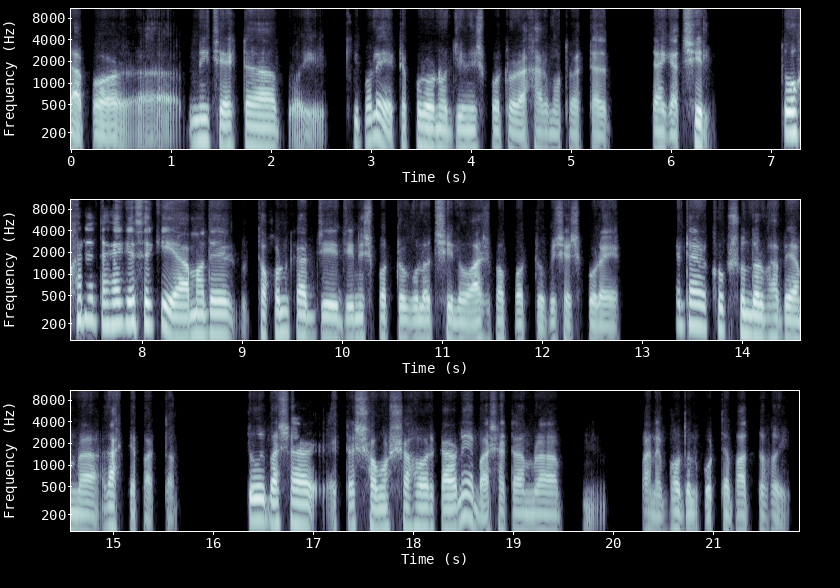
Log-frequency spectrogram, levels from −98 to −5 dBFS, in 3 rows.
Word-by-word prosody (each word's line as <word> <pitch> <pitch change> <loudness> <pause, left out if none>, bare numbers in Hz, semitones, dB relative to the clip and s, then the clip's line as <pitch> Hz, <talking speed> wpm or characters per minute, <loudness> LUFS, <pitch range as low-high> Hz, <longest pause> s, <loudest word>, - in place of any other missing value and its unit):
তারপর 90 -3 +3 0.4
আ - - -8 0.5
নিচে 155 -3 0
একটা 130 0 0 0.4
ওই - - -5 0.4
কি - - -7
বলে? 170 +3 +2
একটা 120 - -6
পুরনো 115 -3 +4
জিনিসপত্র 110 -1 -3
রাখার 100 +1 -3
মতো 95 - -10
একটা 100 -1 -6 0.6
জায়গা 100 -2 +1
ছিল। - - +5 0.7
তো - - -24
ওখানে 230 +2 0
দেখা 195 +1 +5
গেছে 205 0 +5
কি 190 - +3 0.2
আমাদের 140 +1 +4 0.4
তখনকার 145 -2 +1
যে 125 - +3 0.2
জিনিসপত্রগুলো 115 -1 -1
ছিল 115 -3 -1 0.2
আসবাবপত্র। 100 -1 -5 0.2
বিশেষ 105 - -3
করে 95 -1 0 0.7
এটার 190 -1 +3
খুব 165 -2 0
সুন্দরভাবে 125 -5 +3
আমরা 105 -1 0 0.2
রাখতে - - 0
পারতাম। - - -9 0.7
তো - - 0
ওই 165 - +3
বাসায় 145 -1 +4 0.3
একটা 135 - -7 0.2
সমস্যা 125 +1 0
হওয়ার 130 -1 +1
কারণে 125 +11 +3
বাসাটা 110 +4 -3
আমরা 105 0 -2 0.4
উম - - -16 0.5
মানে 100 -3 -5
বদল 105 -2 -2
করতে - - -6
বাধ্য - - -4
হই। - - -7
120 Hz, 135 wpm, -23 LUFS, 105-145 Hz, 0.7 s, ছিল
